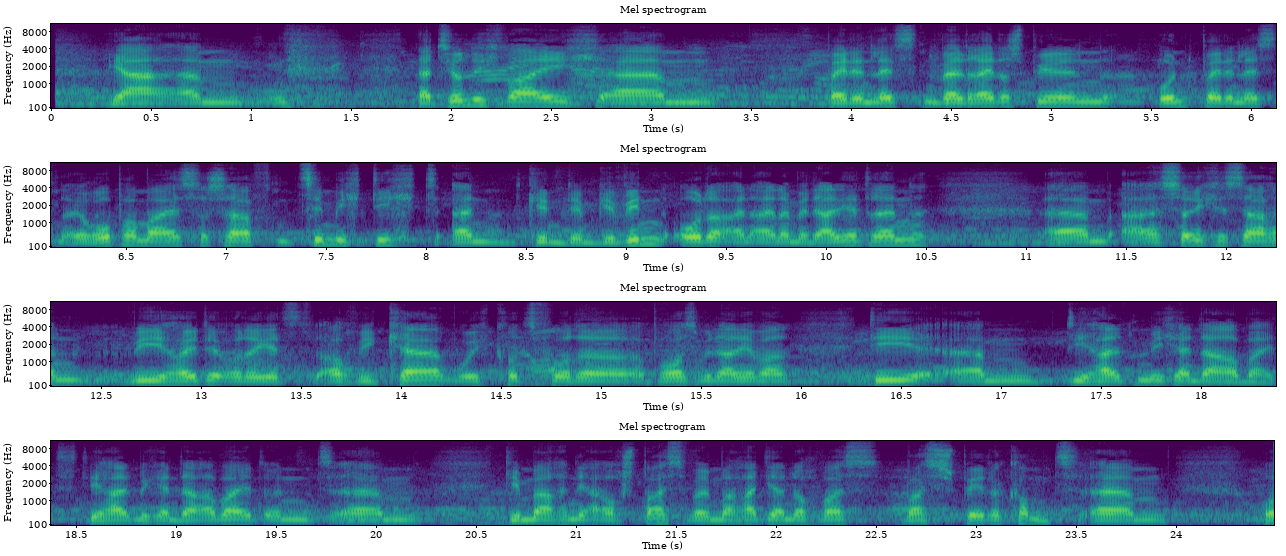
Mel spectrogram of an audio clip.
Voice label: ger; FEI Aachen Ludwig

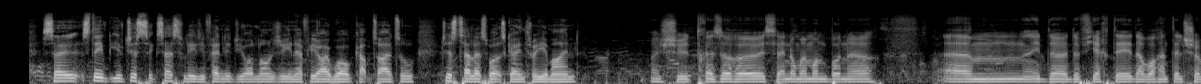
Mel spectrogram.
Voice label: French; Longines FEI World Cup Jumping Winner Steve Guerdat

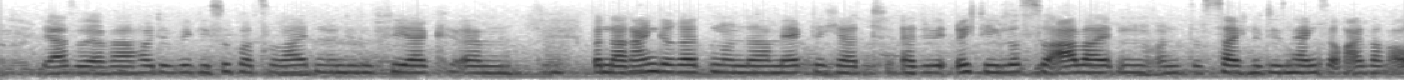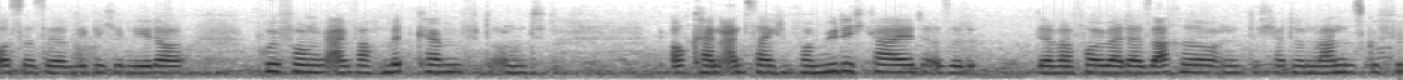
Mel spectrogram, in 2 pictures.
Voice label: Ger; FEI Aachen Sprehe GP

